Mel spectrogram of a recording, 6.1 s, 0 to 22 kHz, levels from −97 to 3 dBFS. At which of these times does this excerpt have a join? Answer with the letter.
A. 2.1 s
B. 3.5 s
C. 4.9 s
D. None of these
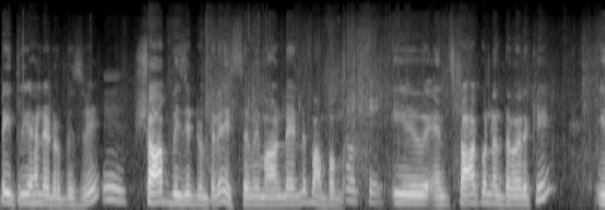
B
